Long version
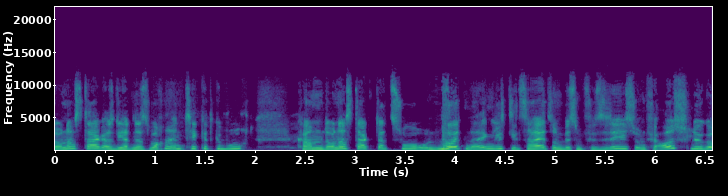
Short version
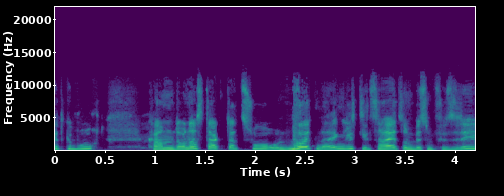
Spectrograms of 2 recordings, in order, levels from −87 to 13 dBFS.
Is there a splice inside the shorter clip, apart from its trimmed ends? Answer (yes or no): no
